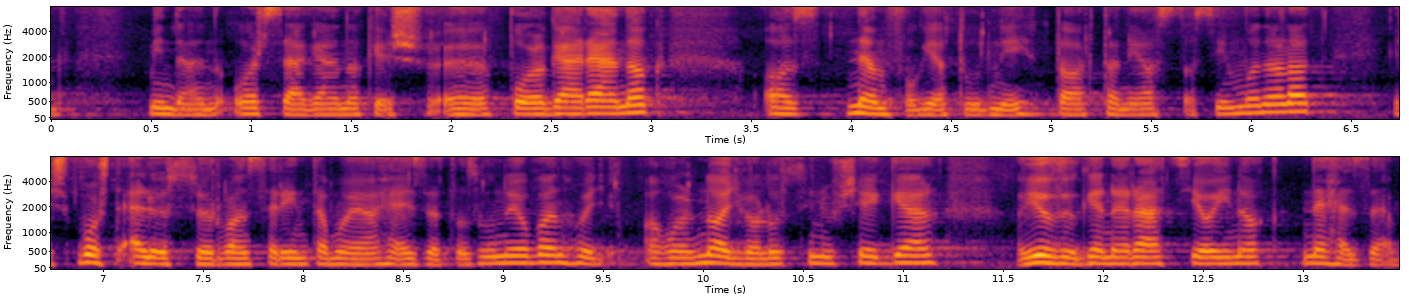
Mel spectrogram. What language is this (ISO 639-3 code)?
hun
